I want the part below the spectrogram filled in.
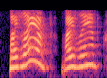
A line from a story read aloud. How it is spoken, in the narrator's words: cried Nycteris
